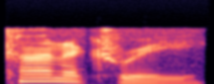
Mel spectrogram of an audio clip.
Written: Conakry

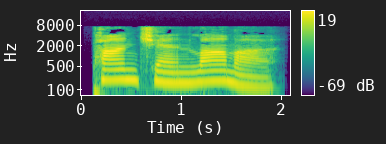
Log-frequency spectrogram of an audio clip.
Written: Panchen Lama

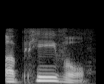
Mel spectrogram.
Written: upheaval

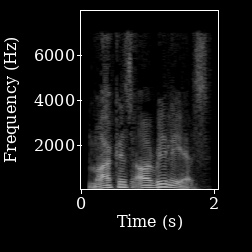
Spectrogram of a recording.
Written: marcus aurelius

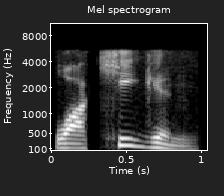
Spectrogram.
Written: Waukegan

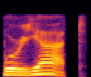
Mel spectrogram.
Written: Buryat Republic

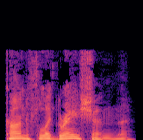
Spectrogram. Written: conflagrative

